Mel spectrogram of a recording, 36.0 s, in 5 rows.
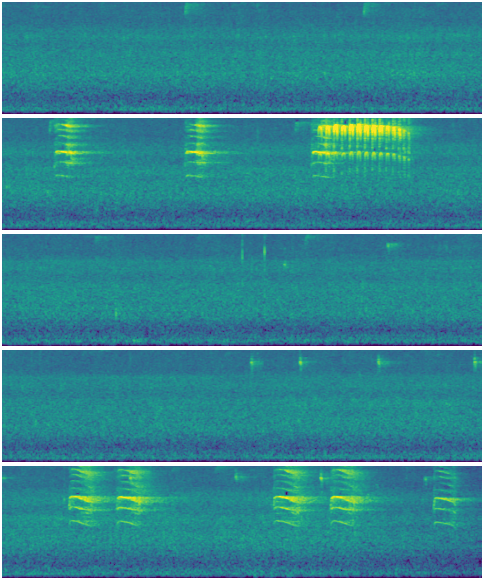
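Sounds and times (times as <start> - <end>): faint high bird chirps: 11.8 - 13.5.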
